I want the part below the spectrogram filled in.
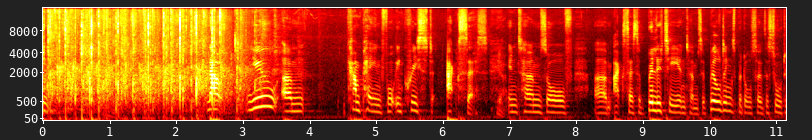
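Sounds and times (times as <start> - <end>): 
audience applause: 0.0 - 3.6
speech: 2.5 - 4.0, 4.6 - 11.1.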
